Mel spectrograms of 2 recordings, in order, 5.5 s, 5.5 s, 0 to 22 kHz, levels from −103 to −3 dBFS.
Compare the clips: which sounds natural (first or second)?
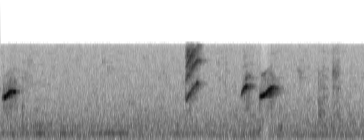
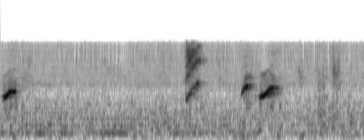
first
